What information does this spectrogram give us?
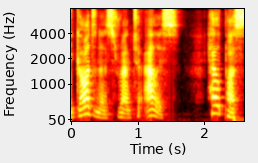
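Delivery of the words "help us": high, loud plea; cried out for help. A narrator's reading. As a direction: beg for rescue in panic. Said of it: "they cried".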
